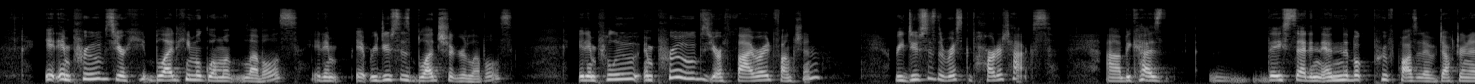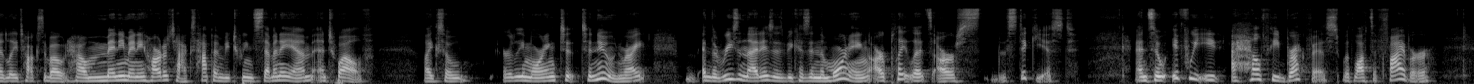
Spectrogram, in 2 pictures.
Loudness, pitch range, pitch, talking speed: -22 LUFS, 165-210 Hz, 185 Hz, 170 wpm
